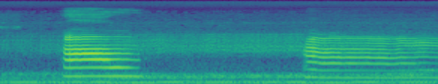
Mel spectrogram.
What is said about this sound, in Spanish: Cuando estaban en la caseta se escuchó de nueva cuenta al gato, y el compañero esta vez no lo tomó como antes.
